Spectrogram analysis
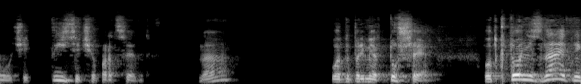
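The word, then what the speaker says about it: touché: на две лопатки бросают туше это французское прочтение слова тач то есть бросок до касания поняли тач читается как фн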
